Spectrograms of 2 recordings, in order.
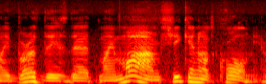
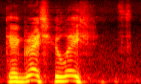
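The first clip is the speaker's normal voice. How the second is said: louder, higher mock nurse congratulating; pretend nurse; 6 semitones higher, 8 dB louder than usual. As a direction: beam it out as the ward nurse. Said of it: "kinda like as if I'm a nurse".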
